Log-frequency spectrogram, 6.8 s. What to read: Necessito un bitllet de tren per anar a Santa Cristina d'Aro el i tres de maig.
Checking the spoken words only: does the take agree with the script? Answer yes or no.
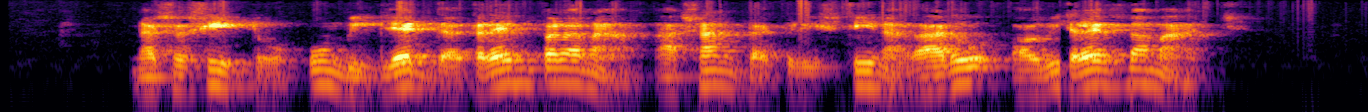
yes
